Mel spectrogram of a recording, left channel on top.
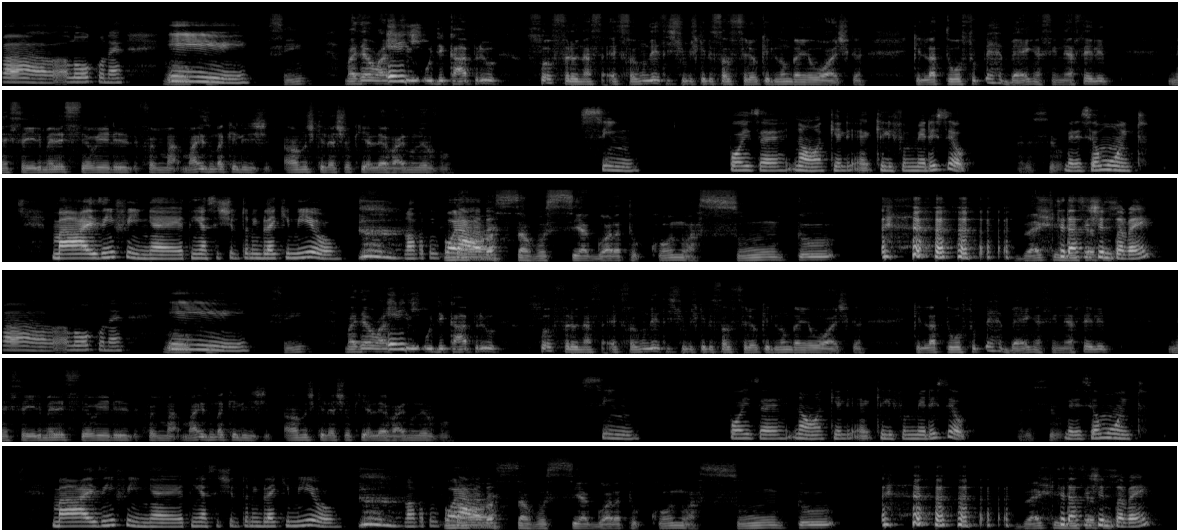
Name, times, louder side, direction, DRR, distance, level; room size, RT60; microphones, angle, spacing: voice 1, 0.0-2.5 3.8-4.2 17.6-18.1 19.0-21.4 22.4-23.2 23.7-26.9 27.5-28.5 32.3-35.0, left 4 dB, 85° left, 1.4 m, -32 dB
voice 2, 1.6-2.2 2.7-16.3 21.9-22.4 27.1-27.6 27.9-31.9 33.7-34.5, left 2 dB, 40° left, 1.8 m, -39 dB
head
